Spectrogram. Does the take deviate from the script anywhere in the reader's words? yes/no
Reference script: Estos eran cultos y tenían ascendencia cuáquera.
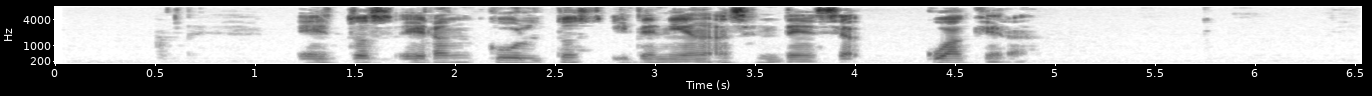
no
